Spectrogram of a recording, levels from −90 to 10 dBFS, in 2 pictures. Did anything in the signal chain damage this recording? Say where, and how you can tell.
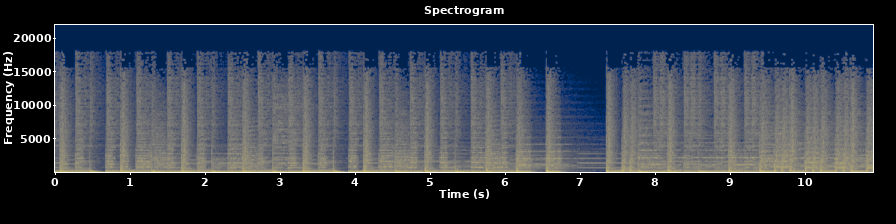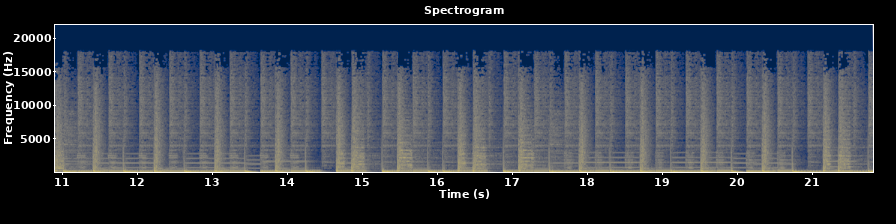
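No, nothing along the chain from capture to playback has left an audible mark on this audio. Every stage from input through storage to output sounds intact, with no point in the recording where the signal shows signs of having been damaged.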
